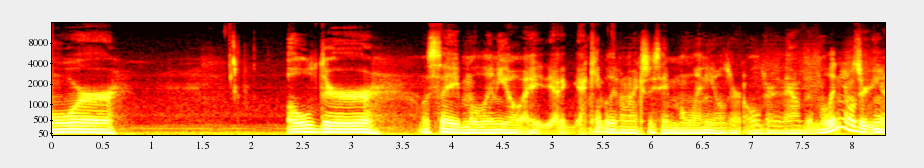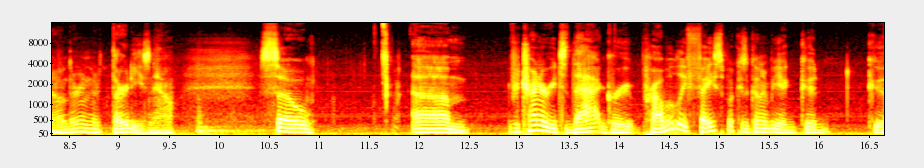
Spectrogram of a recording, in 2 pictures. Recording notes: Also, it was recorded on a boat and has sea shanties!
